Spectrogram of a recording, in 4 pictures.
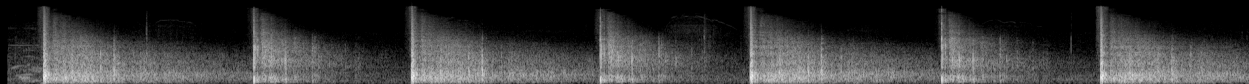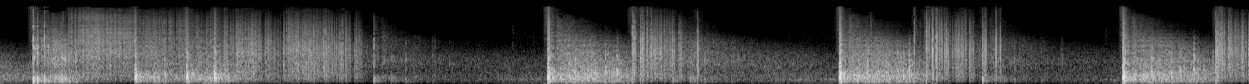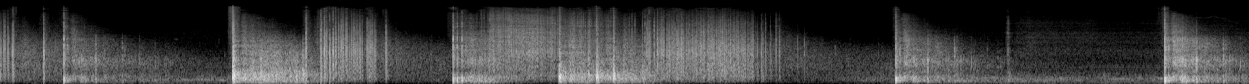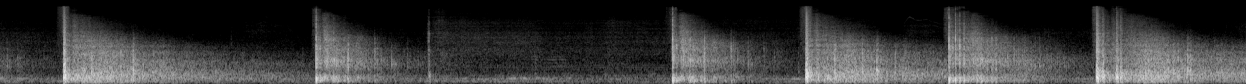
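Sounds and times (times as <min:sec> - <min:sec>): fireworks bangs: 0:00.1 - 0:17.1, 0:17.9 - 0:20.2, 0:20.8 - 0:49.9
fireworks crackling pops: 0:00.1 - 0:49.9.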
